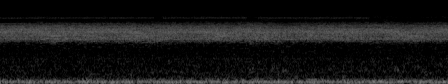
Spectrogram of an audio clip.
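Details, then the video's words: Cicada at golden sunset giving a loud, shrill droning noise: one steady, unbroken high hiss that holds level for the whole stretch, with a low rumble underneath. "Cicada A Loud Shrill Droning Noise"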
